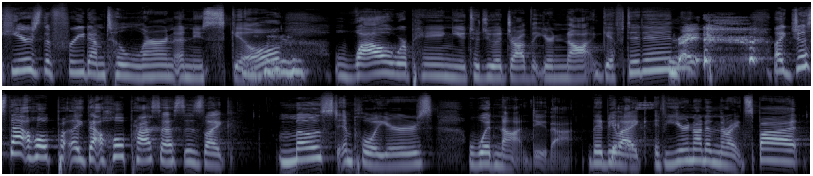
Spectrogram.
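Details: Adult woman speaking; ordinary speech.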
